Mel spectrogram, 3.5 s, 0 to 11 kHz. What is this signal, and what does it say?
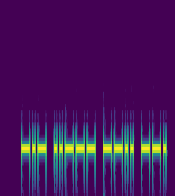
Morse code, heard as a keyed tone, about 26 wpm, 700 Hz. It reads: K2ZG
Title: Speed Racing - USA 1x2 Call Signs 22wpm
